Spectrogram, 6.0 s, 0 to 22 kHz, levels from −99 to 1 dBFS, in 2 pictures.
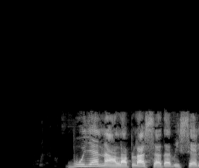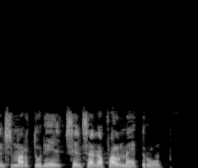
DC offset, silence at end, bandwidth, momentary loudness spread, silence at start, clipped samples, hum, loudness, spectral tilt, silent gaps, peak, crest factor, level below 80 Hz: under 0.1%; 0.6 s; 7.8 kHz; 13 LU; 1 s; under 0.1%; none; -23 LUFS; -3.5 dB/octave; none; -4 dBFS; 20 dB; -72 dBFS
